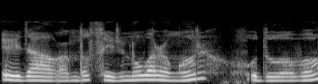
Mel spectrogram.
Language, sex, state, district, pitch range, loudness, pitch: Chakma, male, Tripura, Unakoti, 180-205 Hz, -15 LUFS, 195 Hz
